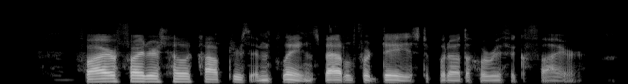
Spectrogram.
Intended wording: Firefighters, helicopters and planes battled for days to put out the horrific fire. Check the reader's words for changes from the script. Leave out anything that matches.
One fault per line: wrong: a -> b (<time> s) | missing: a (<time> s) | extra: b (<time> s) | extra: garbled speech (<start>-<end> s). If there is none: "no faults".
no faults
